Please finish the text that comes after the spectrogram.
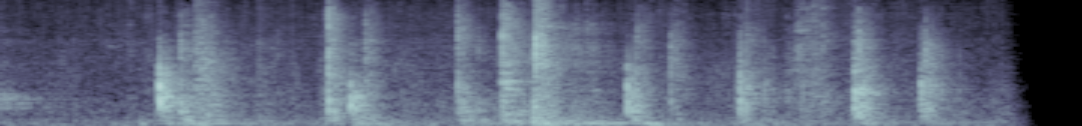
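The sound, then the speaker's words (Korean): A door being opened, heard as a quick run of wooden thunks and taps, about ten knocks of handling and latch noise in a steady uneven rhythm, with no one talking. “금이가 문을 열었을 때 커다란 못 하나가 벽에 박혀 있는 걸 보았다기보다는 그쪽 벽엔 가구고 뭐고 아무것도 없어 못 밖에 보이지 않았다.”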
